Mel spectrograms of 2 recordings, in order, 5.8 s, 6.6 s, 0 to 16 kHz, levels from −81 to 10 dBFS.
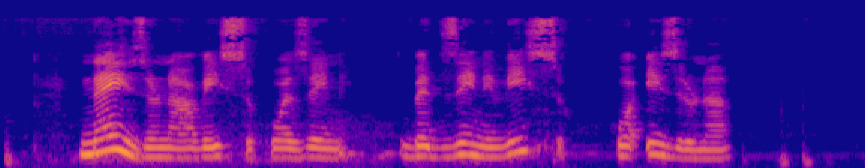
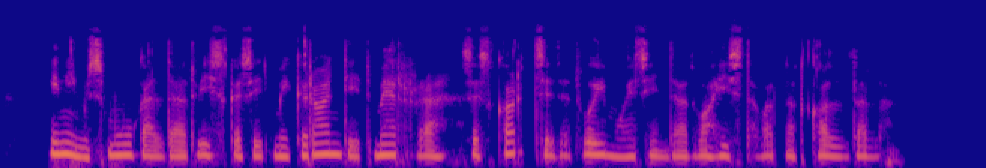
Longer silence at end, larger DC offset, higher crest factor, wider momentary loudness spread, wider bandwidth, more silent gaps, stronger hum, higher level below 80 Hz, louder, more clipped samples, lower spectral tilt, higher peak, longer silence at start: second, 0.35 s vs 0.6 s; neither; about the same, 20 dB vs 18 dB; first, 14 LU vs 8 LU; first, 11.5 kHz vs 9.6 kHz; neither; neither; about the same, -62 dBFS vs -64 dBFS; first, -24 LUFS vs -33 LUFS; neither; about the same, -4 dB/octave vs -5 dB/octave; first, -6 dBFS vs -16 dBFS; second, 0.05 s vs 0.35 s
